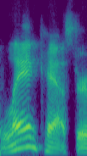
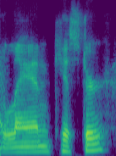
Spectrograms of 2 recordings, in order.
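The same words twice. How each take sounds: First: The name is said the way newcomers say it. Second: The name is said the way locals say it. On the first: The speaker calls it wrong. "I moved here and I was like Lancaster and people are like, no" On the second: The speaker calls it right. "which is like Lancaster. So that's how to do it"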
